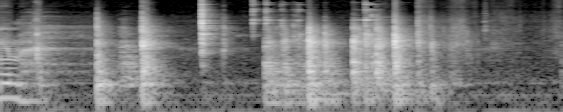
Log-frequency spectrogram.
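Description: Metal bicycle tire levers clicking and scraping against the wheel rim as a rubber tire bead is pried on, ending with a quick cluster of metallic clinks and knocks about two to three seconds in as the levers come out and are set down.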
